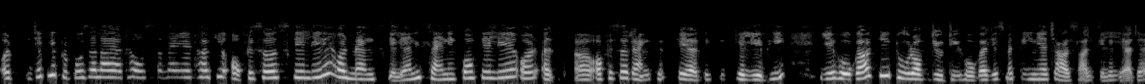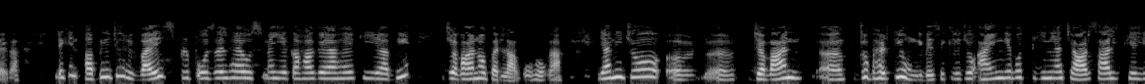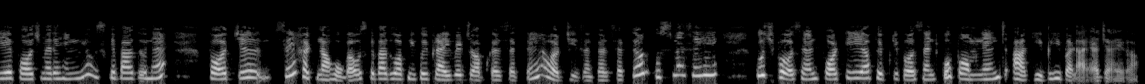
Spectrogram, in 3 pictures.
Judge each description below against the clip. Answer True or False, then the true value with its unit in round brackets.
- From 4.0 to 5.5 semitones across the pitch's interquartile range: True (5.1 semitones)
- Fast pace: True (205 wpm)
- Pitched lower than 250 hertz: False (275 Hz)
